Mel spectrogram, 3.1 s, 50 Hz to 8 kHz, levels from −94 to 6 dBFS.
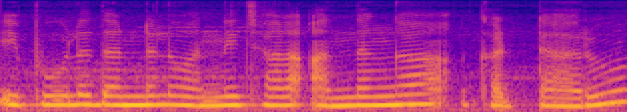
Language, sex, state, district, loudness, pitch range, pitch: Telugu, female, Telangana, Karimnagar, -11 LUFS, 230-245 Hz, 235 Hz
